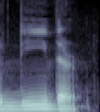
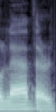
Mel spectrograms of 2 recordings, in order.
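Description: First: "leather" pronounced lee-ther; LEATHER with long ee. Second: "leather" as leh-ther, short e. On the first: Teacher apologising and restating, "leather" as lee-ther. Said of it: "读leather". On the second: Teacher retracting a reading, "leather" with short e. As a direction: say "leather" to rhyme with feather. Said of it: "这个不读leather". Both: Shown as a demonstration.

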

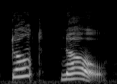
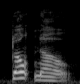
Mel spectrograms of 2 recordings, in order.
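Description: First: Said in the usual way. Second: "don't know" with the t left unreleased; incomplete plosion. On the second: Shown as a demonstration. Teacher showing learners "don't know" with no released t. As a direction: swallow the t of "don't", straight into "know". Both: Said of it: "可以有一个不完全爆破的处理".

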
